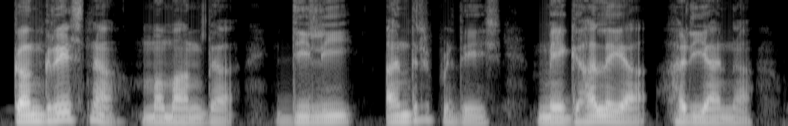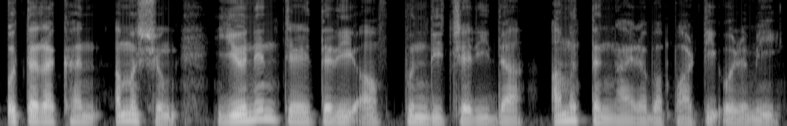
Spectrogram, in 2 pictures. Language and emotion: Manipuri, neutral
